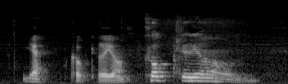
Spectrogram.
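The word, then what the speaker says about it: Coq de León: Am I pronouncing that correct? Yeah, Coq de Leon.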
